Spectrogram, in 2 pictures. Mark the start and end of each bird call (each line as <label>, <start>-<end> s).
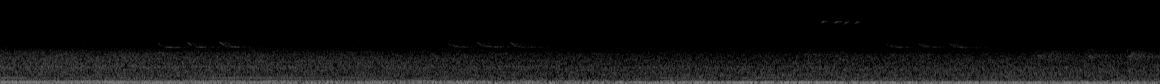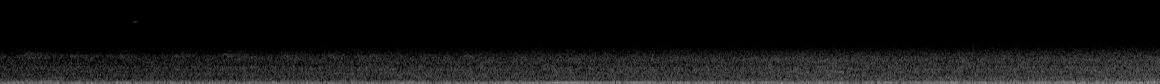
Tufted Titmouse (Baeolophus bicolor), 1.4-2.6 s
Tufted Titmouse (Baeolophus bicolor), 4.3-5.5 s
unidentified bird, 8.0-8.7 s
Tufted Titmouse (Baeolophus bicolor), 8.6-9.8 s
American Crow (Corvus brachyrhynchos), 10.1-16.6 s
